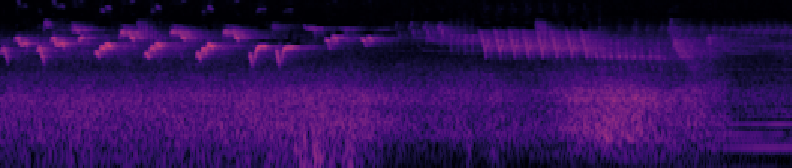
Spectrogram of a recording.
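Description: A songbird singing: a quick run of short, falling chirps for about three seconds, then a faster, buzzy trill, over a steady rushing background noise.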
